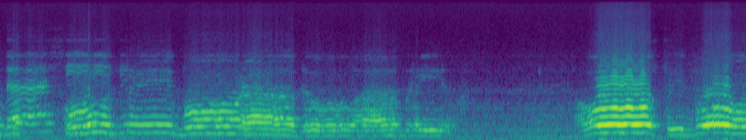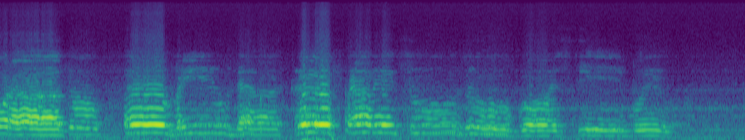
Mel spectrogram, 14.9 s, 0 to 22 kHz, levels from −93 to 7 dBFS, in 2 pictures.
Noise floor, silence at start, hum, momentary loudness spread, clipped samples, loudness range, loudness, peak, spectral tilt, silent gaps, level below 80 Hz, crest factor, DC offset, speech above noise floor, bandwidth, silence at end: -47 dBFS; 0 s; none; 20 LU; under 0.1%; 12 LU; -16 LUFS; 0 dBFS; -8 dB/octave; none; -48 dBFS; 16 dB; under 0.1%; 31 dB; 4.6 kHz; 0.75 s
